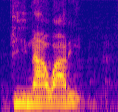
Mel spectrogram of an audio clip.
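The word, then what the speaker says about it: الدينوري: wasas I qubah addinaawari jangan addainuri bacanya dinawari J addainuri enggak ada kota dainur Ada dinawar dinawar he alasmi enggak ada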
